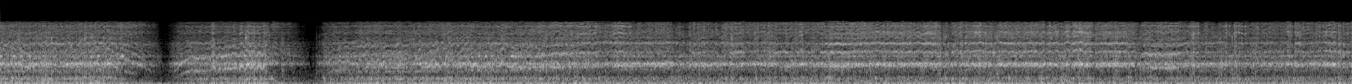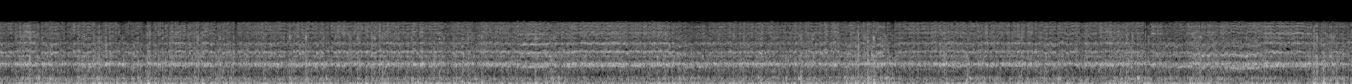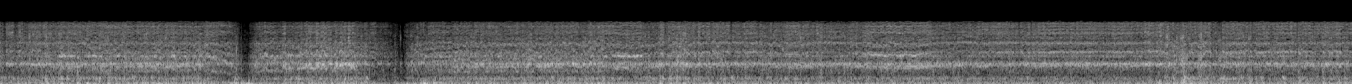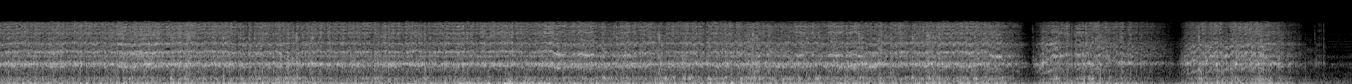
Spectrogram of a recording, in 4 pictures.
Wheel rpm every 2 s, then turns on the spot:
150, 100, 190, 230, 230, 230, 230, 240, 230, 230, 230, 240, 230, 220, 160, 130, 200, 220, 230, 240, 240, 230, 230, 220, 220, 130, 70.
28-30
